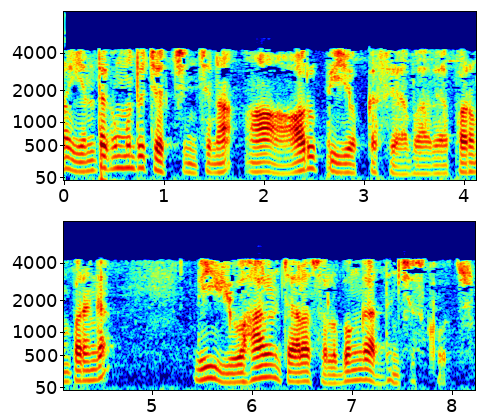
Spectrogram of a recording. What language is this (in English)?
Telugu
